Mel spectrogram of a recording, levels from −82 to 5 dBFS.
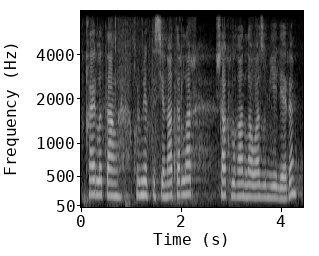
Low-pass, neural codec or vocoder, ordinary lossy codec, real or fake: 7.2 kHz; none; none; real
